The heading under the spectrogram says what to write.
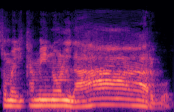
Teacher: ustedes extienden la duración de la palabra largo para mostrar justamente eso que el camino es bastante largo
